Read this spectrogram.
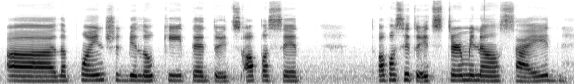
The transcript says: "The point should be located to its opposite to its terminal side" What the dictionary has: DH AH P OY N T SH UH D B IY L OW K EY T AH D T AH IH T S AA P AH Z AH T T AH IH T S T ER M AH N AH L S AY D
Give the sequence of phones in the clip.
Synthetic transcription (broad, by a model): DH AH P OY N T SH UH D B IY L OW K EY T AH D T AH IH T S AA P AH S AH T T AH IH T S T ER M AH N AH L S AY D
